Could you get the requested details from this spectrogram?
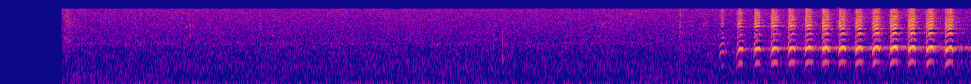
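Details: A female pileated woodpecker gives the "wuk" series call, likely territorial, on a visit in spring: a quick, loud series of about a dozen ringing, even notes near the end after several seconds of quiet background hiss.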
